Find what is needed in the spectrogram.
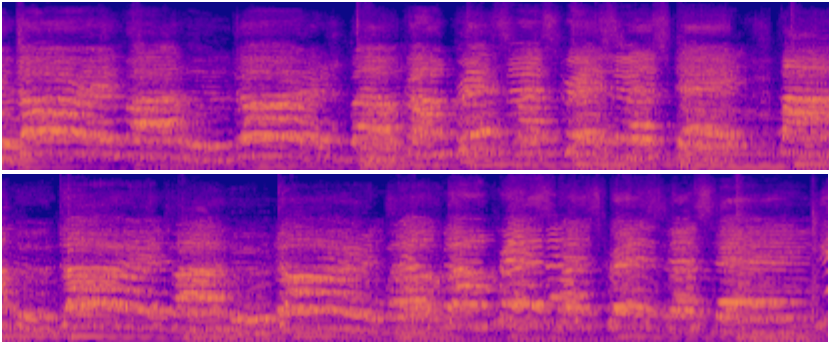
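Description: A group of children singing a song together, accompanied by a strummed acoustic guitar holding steady chords.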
